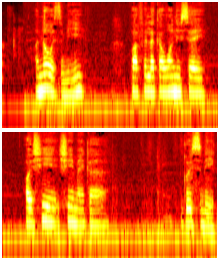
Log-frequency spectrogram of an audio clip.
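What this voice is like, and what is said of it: Speaks with a foreign-sounding accent. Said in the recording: “a voice she didn't recognise ... foreign accent”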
